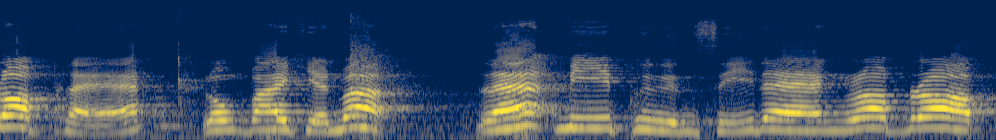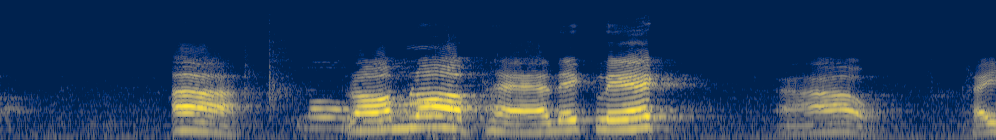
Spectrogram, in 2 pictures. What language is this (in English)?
Thai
